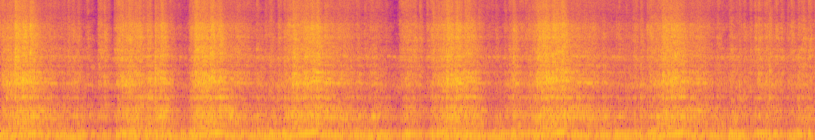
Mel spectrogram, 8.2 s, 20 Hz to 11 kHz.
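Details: 1979 Chevrolet Malibu after replacing the flexplate (new 168-tooth, internally balanced), damaged by a broken starter support: engine fires and runs strong with even rev blips, no starter grinding or clashing; normal start and run.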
